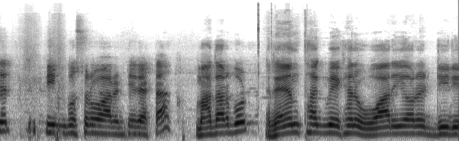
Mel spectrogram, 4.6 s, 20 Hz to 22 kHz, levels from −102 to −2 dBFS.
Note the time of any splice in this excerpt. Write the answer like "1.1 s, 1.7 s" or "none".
2.6 s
